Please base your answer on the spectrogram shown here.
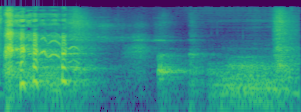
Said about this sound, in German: unser ähm, Podcast-Hund Levin stimmt dem nicht zu, scheinbar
